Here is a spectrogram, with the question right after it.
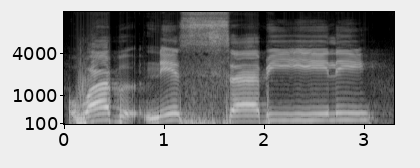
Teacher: نون کو سین کے ساتھ ملائیں گے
